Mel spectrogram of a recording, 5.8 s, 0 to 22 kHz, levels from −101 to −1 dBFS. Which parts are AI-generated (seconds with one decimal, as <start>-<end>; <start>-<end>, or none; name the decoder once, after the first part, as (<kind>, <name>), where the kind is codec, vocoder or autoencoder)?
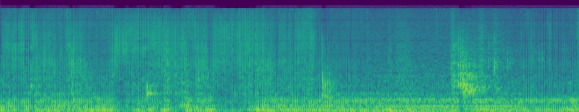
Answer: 0.0-3.7 (vocoder, BigVGAN v2); 5.2-5.8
